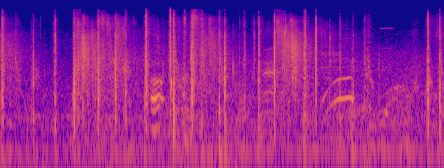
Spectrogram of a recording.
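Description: Two bullwhips cracked together, one in each hand, in a fast, uneven series of sharp cracks, about three or four a second.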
